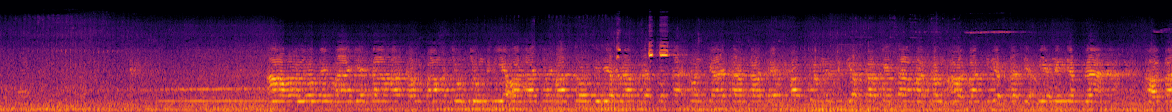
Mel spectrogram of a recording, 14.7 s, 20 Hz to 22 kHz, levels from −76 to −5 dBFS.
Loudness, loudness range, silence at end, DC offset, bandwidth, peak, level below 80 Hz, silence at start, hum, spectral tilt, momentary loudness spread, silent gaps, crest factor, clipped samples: -20 LUFS; 4 LU; 0 s; under 0.1%; 16 kHz; -4 dBFS; -38 dBFS; 0 s; none; -5 dB/octave; 9 LU; none; 16 dB; under 0.1%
